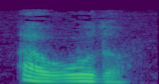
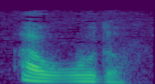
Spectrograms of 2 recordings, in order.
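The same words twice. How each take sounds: No difference in how they are said.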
